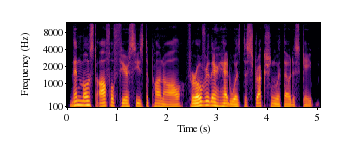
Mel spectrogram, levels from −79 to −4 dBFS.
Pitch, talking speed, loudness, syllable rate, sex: 115 Hz, 180 wpm, -19 LUFS, 5.0 syllables/s, male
